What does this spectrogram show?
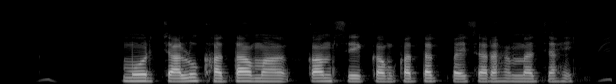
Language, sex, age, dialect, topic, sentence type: Chhattisgarhi, male, 25-30, Eastern, banking, statement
